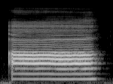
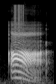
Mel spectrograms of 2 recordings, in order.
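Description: First: The syllable carries the first tone. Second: The syllable carries the fourth tone. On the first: "1성" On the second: "4성"

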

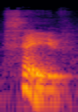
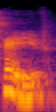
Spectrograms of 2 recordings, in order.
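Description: First: The word is said slowly and drawn out. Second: The word is said at normal speed.

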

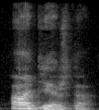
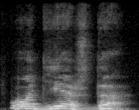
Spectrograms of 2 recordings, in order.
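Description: First: The first vowel is an a sound. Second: The first vowel is a full o sound.

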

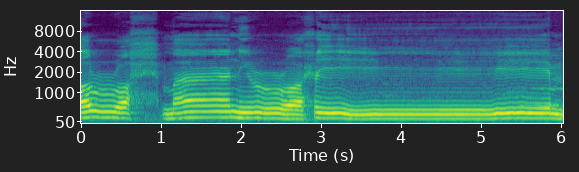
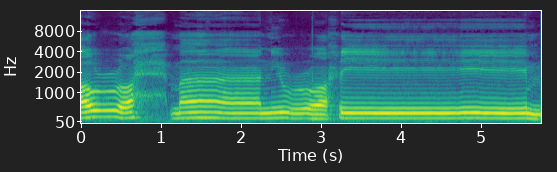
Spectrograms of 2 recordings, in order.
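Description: The two takes are said the same way.

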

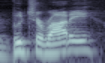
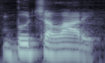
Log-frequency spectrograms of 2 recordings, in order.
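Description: First: The name is said with an R sound. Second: The name is said with an L sound. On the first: "either an R" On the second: "or an L"

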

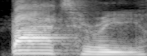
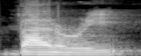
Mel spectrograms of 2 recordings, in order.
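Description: First: It is said in a non-American accent. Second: It is said in an American accent.

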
